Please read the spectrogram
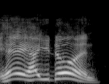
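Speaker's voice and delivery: upbeat high coach greeting; a hyped-up coach saying hi; 1 imitating Coach Gruden. Gruden greets from car window.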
